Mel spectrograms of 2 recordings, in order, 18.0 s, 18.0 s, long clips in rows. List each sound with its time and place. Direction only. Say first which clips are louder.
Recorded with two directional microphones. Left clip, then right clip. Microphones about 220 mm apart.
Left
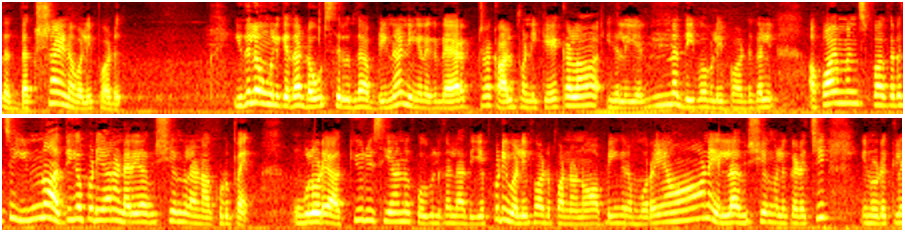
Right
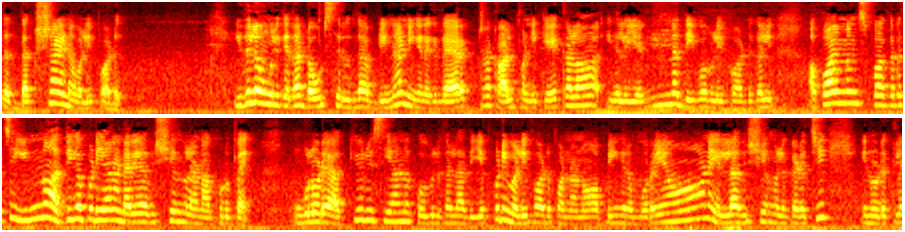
0.0 s a woman's voice: left 4 dB; 20° left (ahead or behind)
2.3 s a woman's voice: left 3 dB; 15° left (ahead or behind)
